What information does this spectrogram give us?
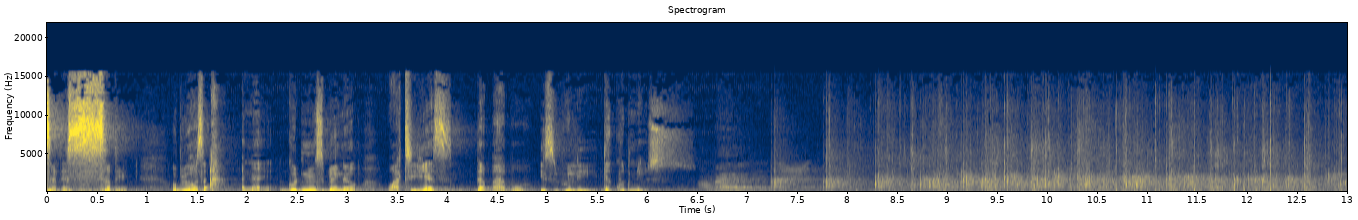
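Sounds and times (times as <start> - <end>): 
speech: 0.0 - 6.4
group of women clapping: 7.2 - 12.9.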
